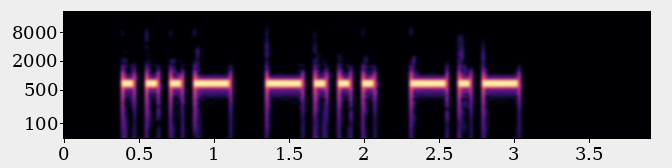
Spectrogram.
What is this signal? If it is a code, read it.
Morse code, heard as a keyed tone, about 16 wpm, 700 Hz. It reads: VBK
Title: USA Call Sign Postfixes - 3 Letters 15wpm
